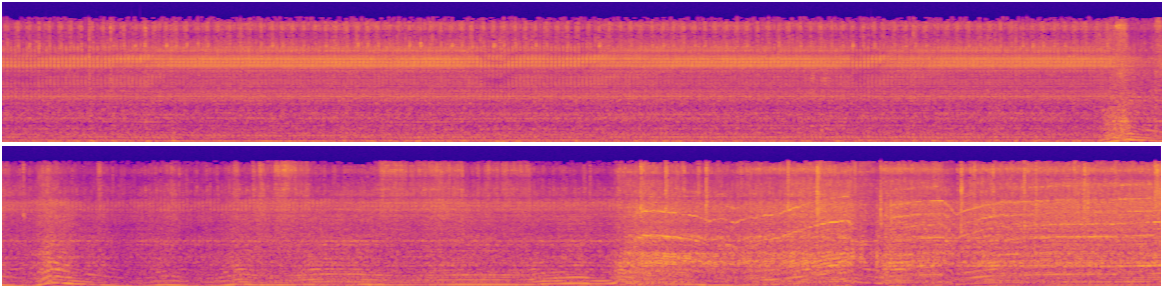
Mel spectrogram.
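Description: Rally car engine heard from inside the cabin, running steadily while the car is stationary at the stage start. About halfway through the car launches and accelerates hard through the gears, the revs rising and dropping with each shift.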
